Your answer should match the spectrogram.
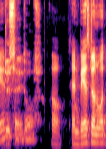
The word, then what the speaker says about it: Düsseldorf: Düsseldorf.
